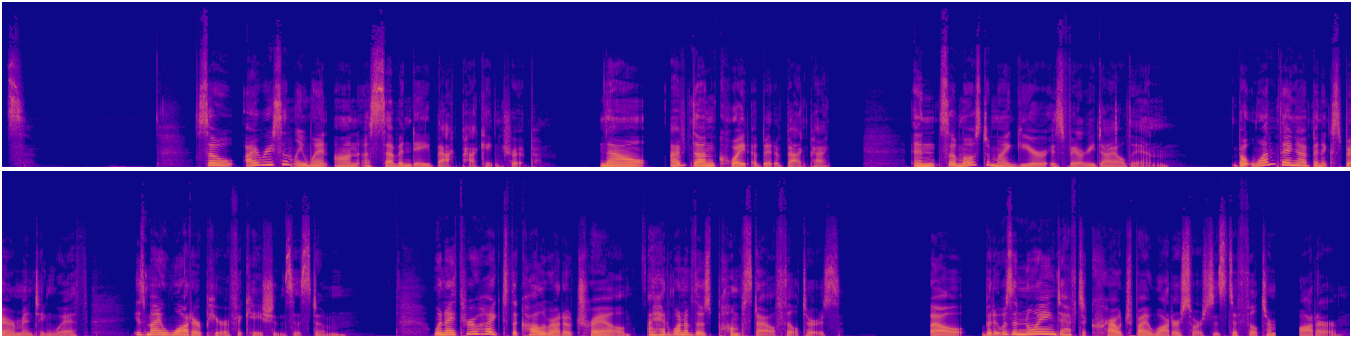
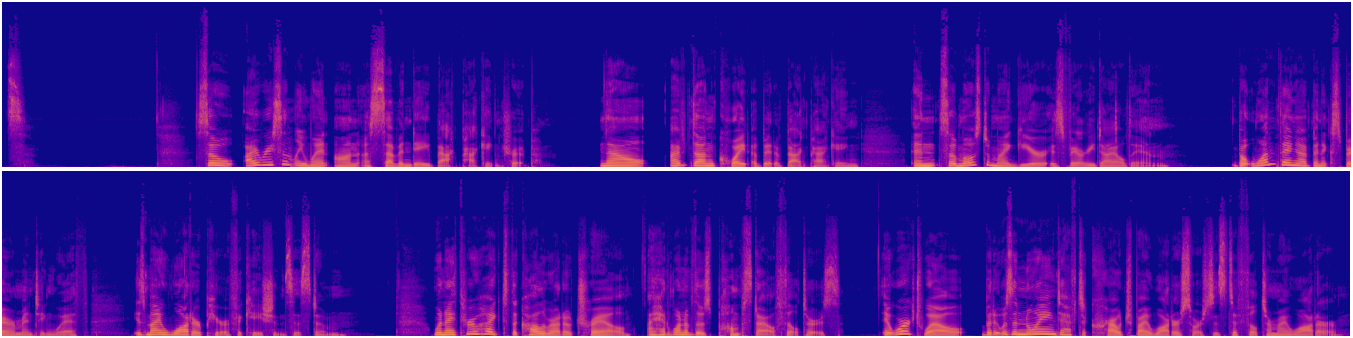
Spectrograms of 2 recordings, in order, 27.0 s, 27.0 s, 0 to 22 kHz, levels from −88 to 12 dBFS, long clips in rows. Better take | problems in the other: second | audio cutting out; at 8.5 s, at 22 s for 0.5 s and at 26 s

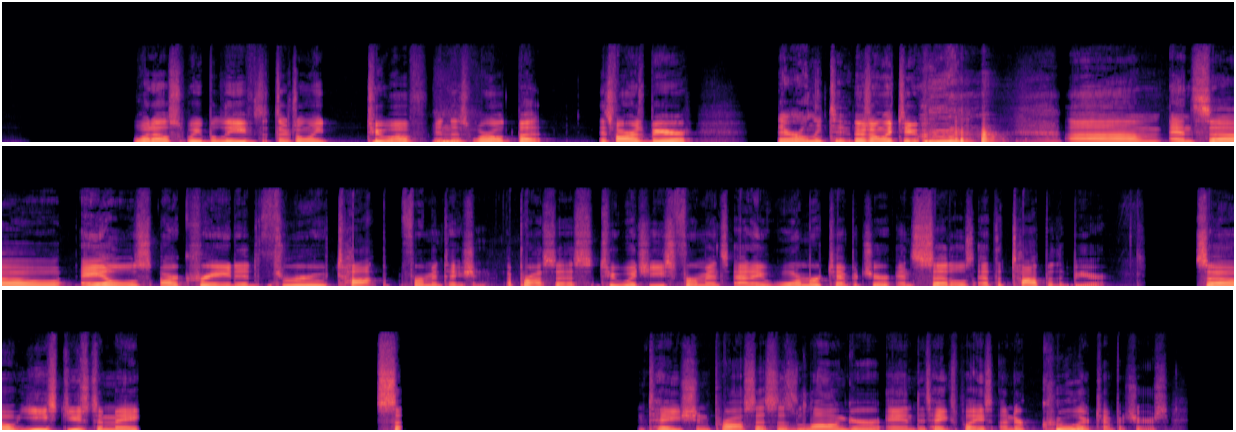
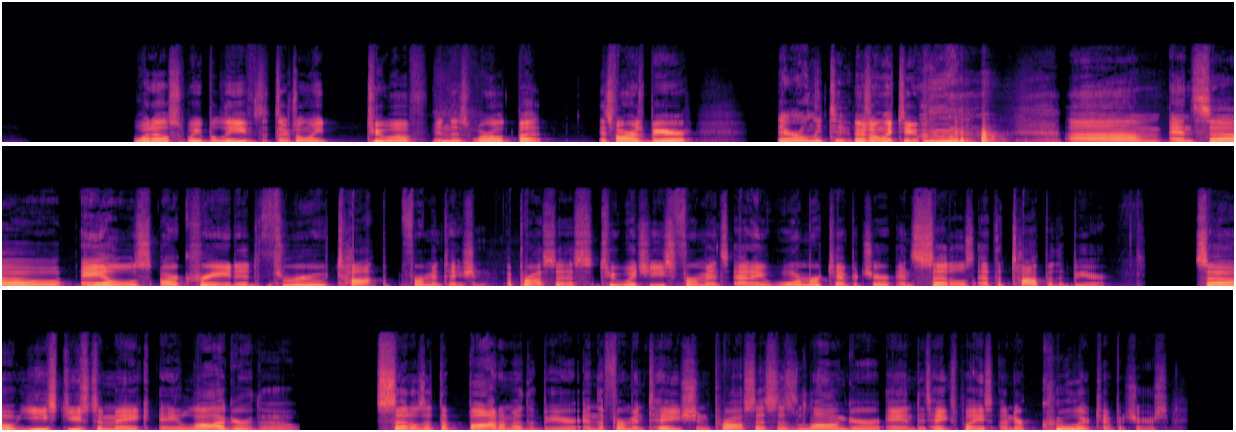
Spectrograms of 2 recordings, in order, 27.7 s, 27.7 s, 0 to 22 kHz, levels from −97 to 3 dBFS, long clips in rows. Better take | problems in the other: second | audio cutting out; at 20 s for 1 s and at 21 s for 2 s

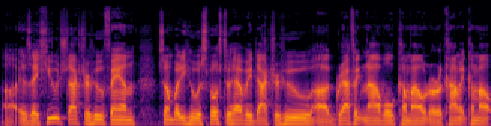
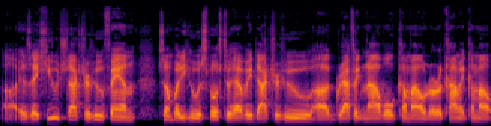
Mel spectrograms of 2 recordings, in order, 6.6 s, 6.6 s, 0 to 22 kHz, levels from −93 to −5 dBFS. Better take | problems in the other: first | thin; somewhat; fading below 300 Hz

